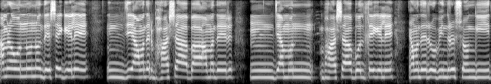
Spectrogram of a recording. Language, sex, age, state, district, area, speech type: Bengali, female, 18-30, West Bengal, South 24 Parganas, rural, spontaneous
